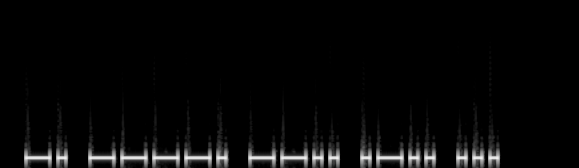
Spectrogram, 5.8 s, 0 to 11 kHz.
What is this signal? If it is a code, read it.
Morse code, heard as a keyed tone, about 15 wpm, 700 Hz. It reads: N9ZLS
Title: USA Callsign DE Callsign - 5 Characters - 15wpm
